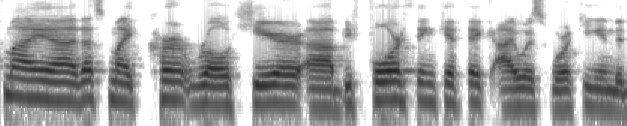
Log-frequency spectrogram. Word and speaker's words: Thinkific: a cool contact with Thinkific. So why don't you tell us what Thinkific is? And I used to always say it wrong. I used to say Thinkerific. But Thinkific, tell our audience what Thinkific is.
